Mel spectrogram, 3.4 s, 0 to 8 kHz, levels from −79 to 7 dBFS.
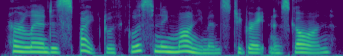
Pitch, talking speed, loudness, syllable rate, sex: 225 Hz, 175 wpm, -19 LUFS, 5.2 syllables/s, female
